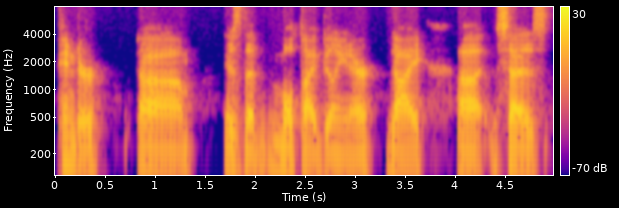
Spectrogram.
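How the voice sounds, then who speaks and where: A man's voice: fairly low pitch, fairly even intonation, takes it slowly, clean tone, highs cut off. A man casually leading a book club discussion on a podcast, in an informal conversational style.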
